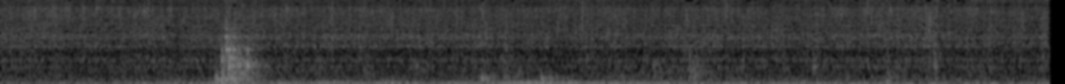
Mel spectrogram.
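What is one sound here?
Food sizzles and crackles in hot frying pans.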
